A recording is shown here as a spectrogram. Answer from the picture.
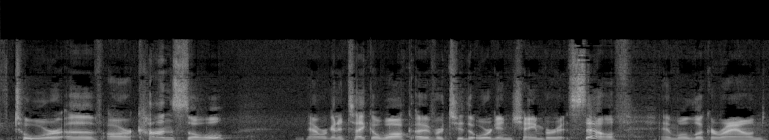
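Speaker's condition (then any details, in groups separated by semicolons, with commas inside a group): No condition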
